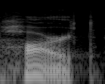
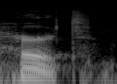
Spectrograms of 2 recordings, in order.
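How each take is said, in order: First: The vowel is a long 'ah' sound. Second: The vowel is a short 'e' sound. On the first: The speaker calls it right. "تلفظ هارت" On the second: The speaker calls it wrong. "یه common error هست که خیلی از زبان آموزا میگن هرت"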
